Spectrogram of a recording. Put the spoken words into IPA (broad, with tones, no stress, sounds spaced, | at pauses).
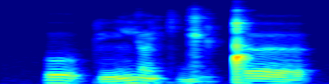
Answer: o˥˩ k ĩ˩˥ j ɐ̃˧ c ɡʲ ʉ˩ ǃ ɐ˥˩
